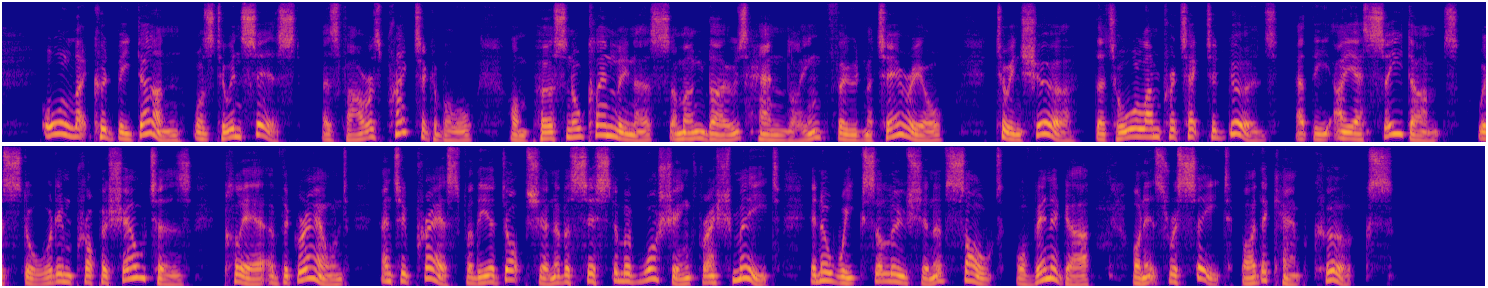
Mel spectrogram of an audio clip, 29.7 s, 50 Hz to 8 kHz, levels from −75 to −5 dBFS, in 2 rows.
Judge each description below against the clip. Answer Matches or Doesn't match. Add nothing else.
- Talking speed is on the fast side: Doesn't match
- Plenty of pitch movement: Matches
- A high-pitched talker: Doesn't match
